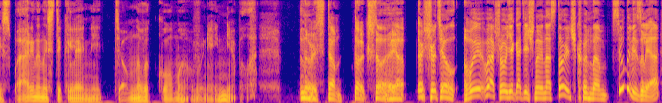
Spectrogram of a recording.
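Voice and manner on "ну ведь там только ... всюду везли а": cheerful, high teasing host. Acted. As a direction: tease him cheerfully. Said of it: "весело осведомился ведущий".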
